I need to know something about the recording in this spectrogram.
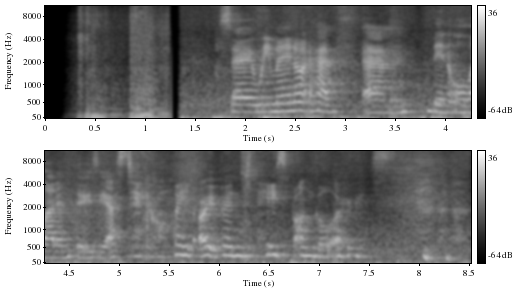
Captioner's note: laughs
